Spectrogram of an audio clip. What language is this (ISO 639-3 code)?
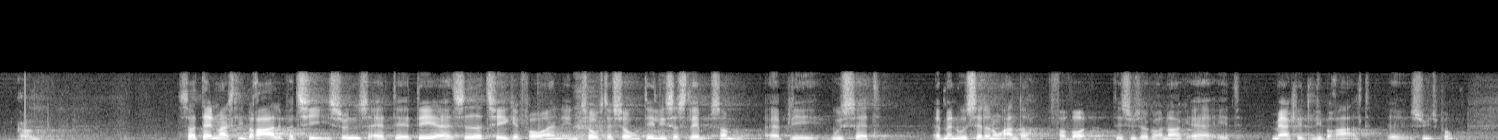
dan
